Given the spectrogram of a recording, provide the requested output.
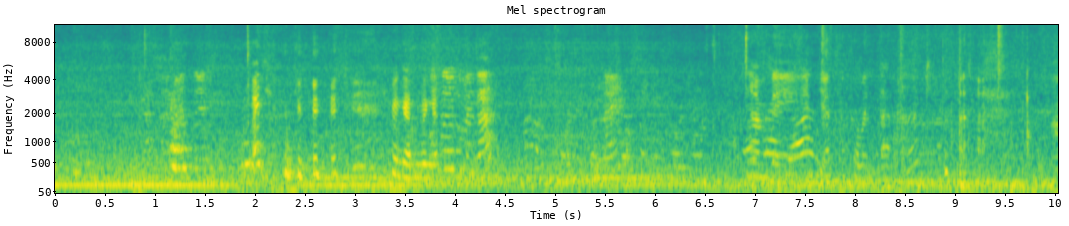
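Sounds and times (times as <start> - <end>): faint passenger voices: 0.0 - 10.0.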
